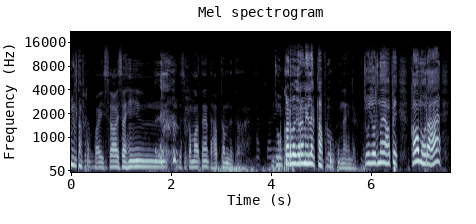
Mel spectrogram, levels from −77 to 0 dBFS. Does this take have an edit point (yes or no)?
yes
